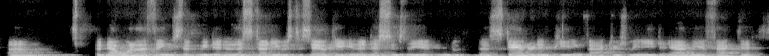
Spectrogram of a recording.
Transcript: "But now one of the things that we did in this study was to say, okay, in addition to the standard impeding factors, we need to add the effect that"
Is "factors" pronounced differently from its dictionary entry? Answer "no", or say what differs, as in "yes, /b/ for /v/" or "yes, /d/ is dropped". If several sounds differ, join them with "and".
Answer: no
